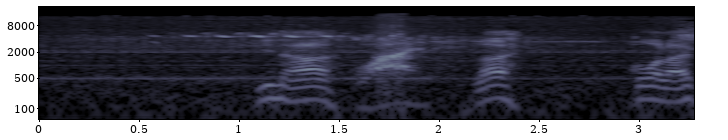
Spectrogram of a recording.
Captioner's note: whisper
